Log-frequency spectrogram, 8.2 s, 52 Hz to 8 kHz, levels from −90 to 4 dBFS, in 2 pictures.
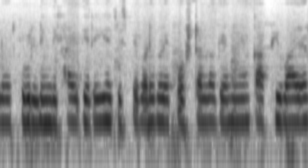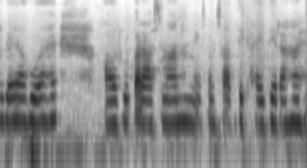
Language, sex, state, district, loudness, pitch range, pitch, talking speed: Hindi, female, Chhattisgarh, Bastar, -20 LUFS, 200-210 Hz, 205 Hz, 190 wpm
